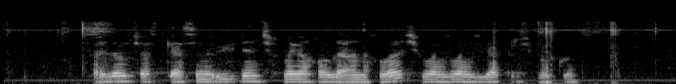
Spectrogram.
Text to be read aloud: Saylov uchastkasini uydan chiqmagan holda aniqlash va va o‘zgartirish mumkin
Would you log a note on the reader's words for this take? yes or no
no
